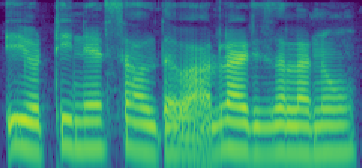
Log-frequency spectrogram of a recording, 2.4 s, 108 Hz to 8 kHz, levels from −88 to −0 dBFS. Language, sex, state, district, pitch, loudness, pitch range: Bengali, female, Tripura, Unakoti, 170 Hz, -17 LUFS, 165-180 Hz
